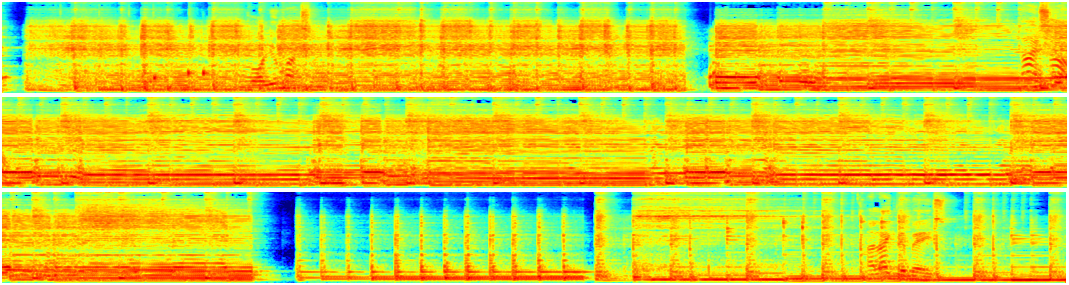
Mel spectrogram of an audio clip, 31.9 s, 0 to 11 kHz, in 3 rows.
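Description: Music streamed from a phone over Bluetooth, playing through the Xiaomi Mi Smart Clock's built-in speaker as a test of its sound. It stops abruptly and a different song starts about seven seconds in and again about 24 seconds in, as tracks are skipped.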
